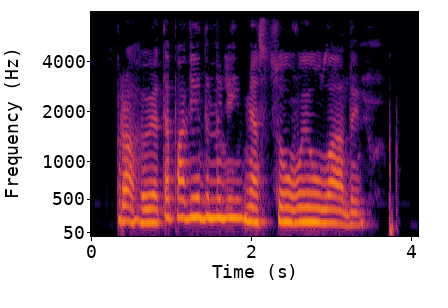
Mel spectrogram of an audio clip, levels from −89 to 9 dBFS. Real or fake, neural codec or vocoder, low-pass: real; none; 7.2 kHz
